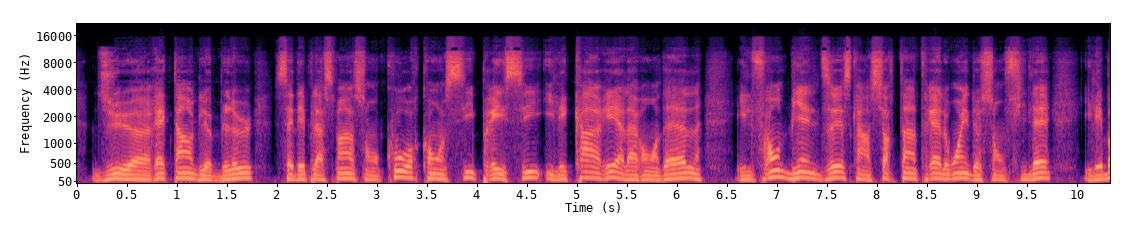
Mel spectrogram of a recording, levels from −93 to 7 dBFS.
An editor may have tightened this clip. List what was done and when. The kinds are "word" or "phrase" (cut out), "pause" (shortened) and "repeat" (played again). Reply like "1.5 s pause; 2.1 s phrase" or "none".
none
